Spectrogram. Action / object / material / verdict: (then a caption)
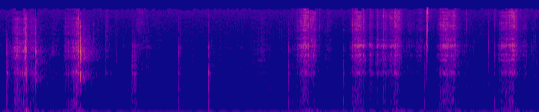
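scrape / carved wooden figure cut by a steel gouge / wood / none. A steel gouge is pushed into a solid wooden statue held in the hand, carving the wood. Short, dry scraping cuts repeat at an uneven pace, with bright chip-like crackle and little low end. A sharper snap comes early, followed by softer, longer shaving strokes.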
